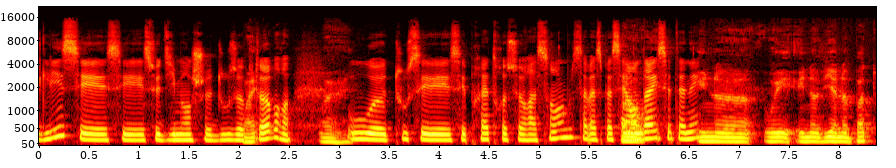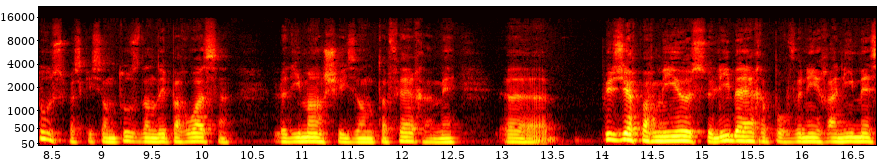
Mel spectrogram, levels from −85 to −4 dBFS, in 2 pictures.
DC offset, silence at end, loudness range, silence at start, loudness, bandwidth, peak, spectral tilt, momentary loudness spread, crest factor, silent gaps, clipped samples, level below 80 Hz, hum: under 0.1%; 0 s; 4 LU; 0 s; -24 LUFS; 15.5 kHz; -6 dBFS; -6 dB/octave; 9 LU; 18 dB; none; under 0.1%; -58 dBFS; none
